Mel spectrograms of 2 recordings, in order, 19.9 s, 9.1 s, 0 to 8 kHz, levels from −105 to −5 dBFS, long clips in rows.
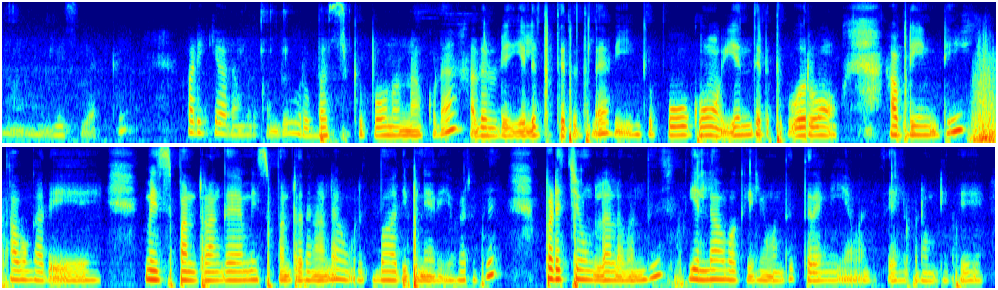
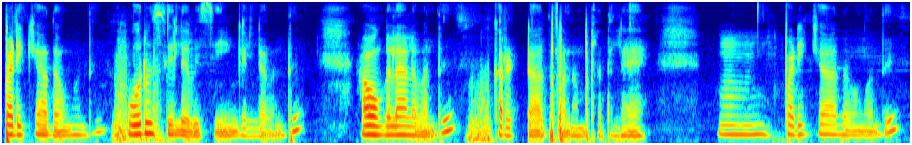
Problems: low volume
